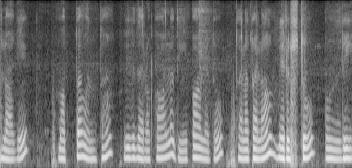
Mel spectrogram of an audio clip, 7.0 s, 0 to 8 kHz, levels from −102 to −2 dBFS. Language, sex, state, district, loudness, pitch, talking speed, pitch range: Telugu, female, Andhra Pradesh, Krishna, -18 LUFS, 180 Hz, 75 wpm, 165-195 Hz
